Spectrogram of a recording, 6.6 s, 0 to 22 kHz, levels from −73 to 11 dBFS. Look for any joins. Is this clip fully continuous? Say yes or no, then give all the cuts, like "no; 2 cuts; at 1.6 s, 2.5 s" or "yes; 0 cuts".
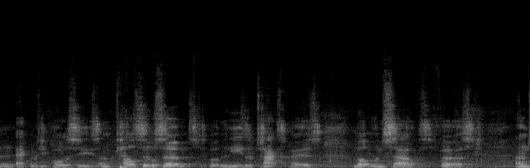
no; 1 cut; at 1.5 s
